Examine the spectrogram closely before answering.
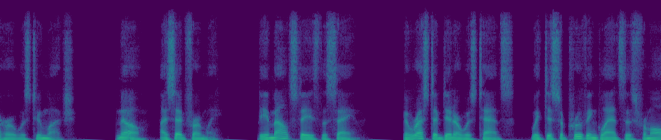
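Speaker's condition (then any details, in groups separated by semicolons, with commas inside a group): No condition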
